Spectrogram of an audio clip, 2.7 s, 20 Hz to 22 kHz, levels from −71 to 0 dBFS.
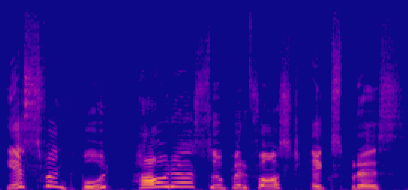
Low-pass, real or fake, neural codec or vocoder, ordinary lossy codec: none; real; none; none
